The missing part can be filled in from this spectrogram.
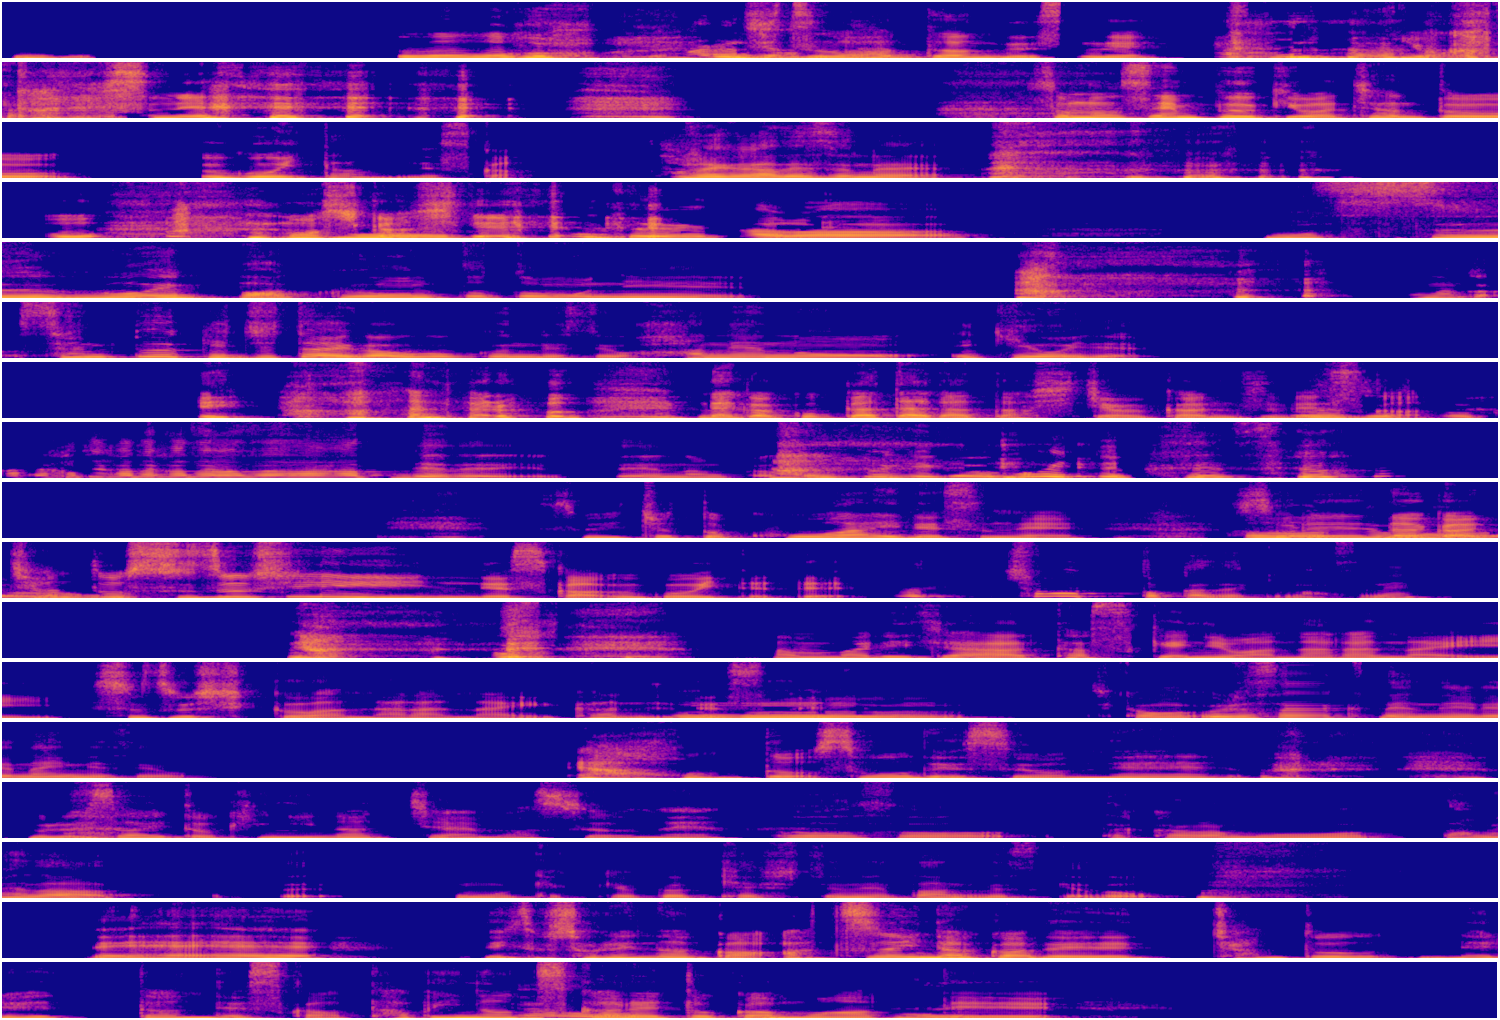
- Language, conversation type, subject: Japanese, podcast, 一番忘れられない旅行の話を聞かせてもらえますか？
- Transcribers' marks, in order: laughing while speaking: "おお"; laughing while speaking: "良かったですね"; laugh; laugh; laughing while speaking: "お、もしかして"; laugh; laugh; laughing while speaking: "え、ああ、なるほ"; laugh; laughing while speaking: "動いてるんすよ"; laugh; other background noise; laugh; chuckle; chuckle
